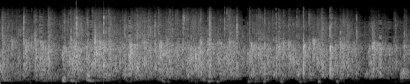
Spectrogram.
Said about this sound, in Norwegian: Applausen til deg.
